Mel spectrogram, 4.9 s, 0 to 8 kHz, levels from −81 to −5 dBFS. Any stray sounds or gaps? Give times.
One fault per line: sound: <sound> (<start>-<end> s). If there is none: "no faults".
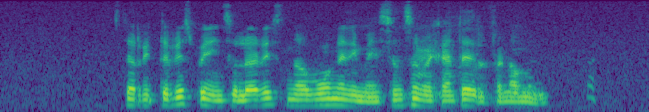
sound: laugh (4.4-4.5 s)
